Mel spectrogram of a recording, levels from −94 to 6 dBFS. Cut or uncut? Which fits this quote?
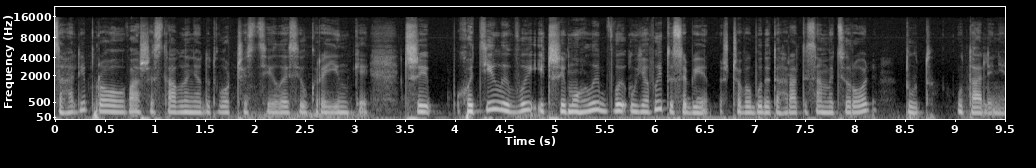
uncut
